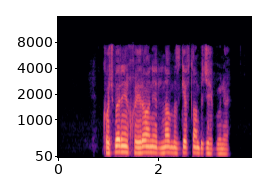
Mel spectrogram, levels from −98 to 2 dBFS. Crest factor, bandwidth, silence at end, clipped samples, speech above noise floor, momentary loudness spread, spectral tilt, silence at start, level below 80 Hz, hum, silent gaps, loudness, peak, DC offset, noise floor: 16 dB; 7.8 kHz; 0.5 s; under 0.1%; 68 dB; 12 LU; -7.5 dB/octave; 0.9 s; -60 dBFS; none; none; -18 LUFS; -2 dBFS; under 0.1%; -84 dBFS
